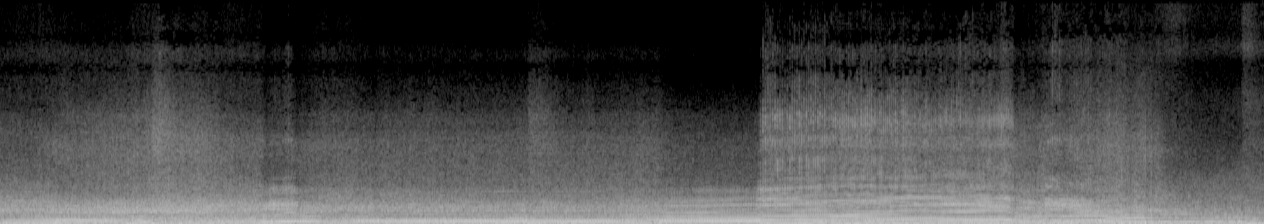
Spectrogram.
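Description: Car engines running, with one engine revving up: its pitch climbs steadily from about eight seconds in and drops back just after ten seconds.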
